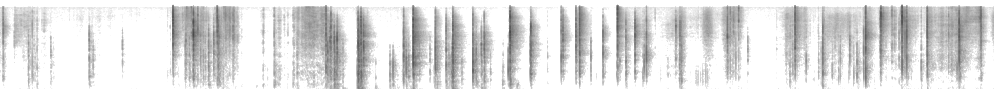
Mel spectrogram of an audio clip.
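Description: Long nails scratch across the wavy pages of an open, water-warped paper toy catalog, then a page is turned and the nails rub over it. The result is a quiet, dry run of bright crinkling, crunching and scratching bursts with no ring and almost no low end.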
